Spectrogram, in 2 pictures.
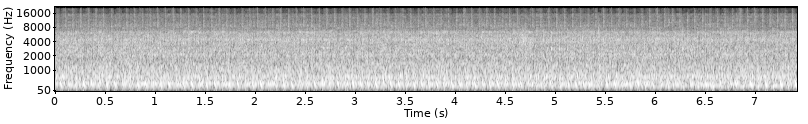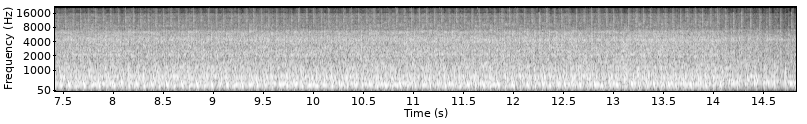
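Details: Cub Cadet 70 tractor after drive, PTO clutch and deck repairs, blades off: small single runs at fast even beat with steady tone, then shuts off cleanly; sounds healthy.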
